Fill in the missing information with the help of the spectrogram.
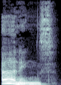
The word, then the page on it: earnings: British English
